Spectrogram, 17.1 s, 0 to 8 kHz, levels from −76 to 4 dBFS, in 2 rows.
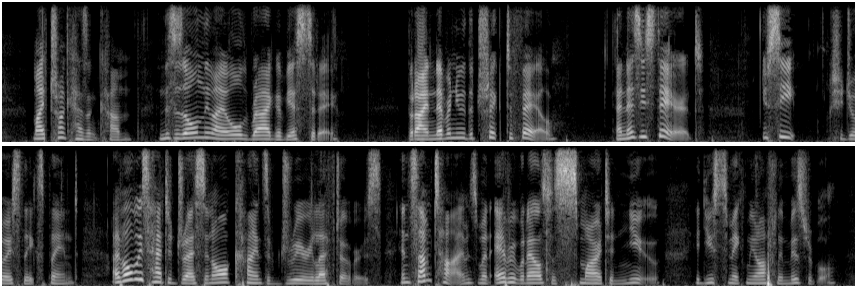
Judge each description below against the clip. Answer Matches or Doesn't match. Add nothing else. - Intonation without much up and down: Doesn't match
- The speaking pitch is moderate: Doesn't match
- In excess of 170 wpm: Matches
